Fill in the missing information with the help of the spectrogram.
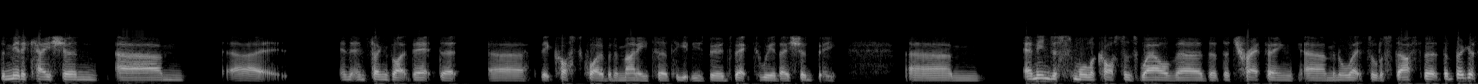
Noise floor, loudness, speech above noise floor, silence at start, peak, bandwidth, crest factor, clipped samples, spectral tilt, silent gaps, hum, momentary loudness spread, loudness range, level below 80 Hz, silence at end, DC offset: -56 dBFS; -30 LUFS; 27 dB; 0 s; -12 dBFS; 9 kHz; 18 dB; under 0.1%; -6 dB/octave; none; none; 10 LU; 3 LU; -74 dBFS; 0 s; under 0.1%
